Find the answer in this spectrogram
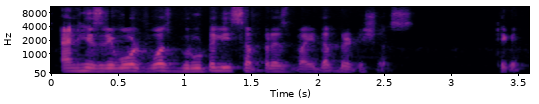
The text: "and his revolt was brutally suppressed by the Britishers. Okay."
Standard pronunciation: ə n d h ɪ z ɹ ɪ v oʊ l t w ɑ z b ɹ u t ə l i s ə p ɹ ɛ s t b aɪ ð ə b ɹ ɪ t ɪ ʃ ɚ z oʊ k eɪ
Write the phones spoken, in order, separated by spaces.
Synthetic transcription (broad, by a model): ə n d h ɪ z ɹ ɪ v oʊ l t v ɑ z b ɹ u t ə l i s ə p ɹ ɛ s t b aɪ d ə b ɹ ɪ t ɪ ʃ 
